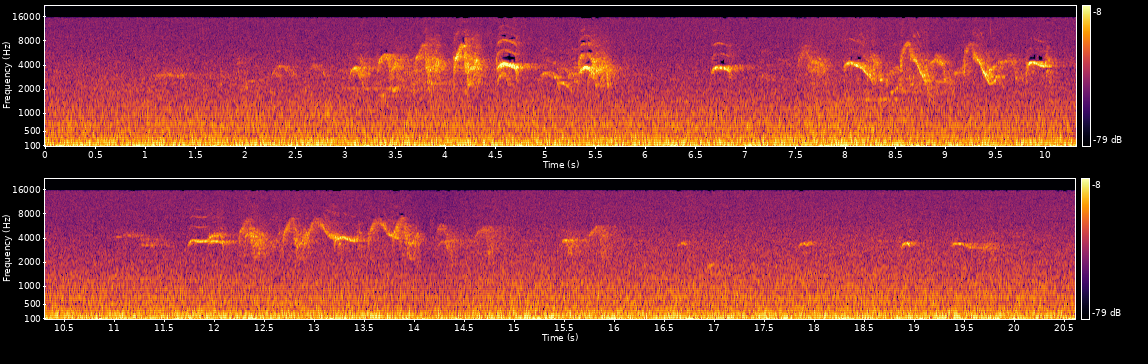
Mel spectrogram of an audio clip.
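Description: Songbirds chirping and singing in quick rising and falling phrases, busiest in the first two-thirds and thinning out after, over a steady low background rumble.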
